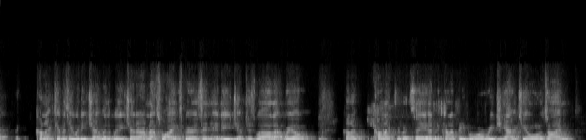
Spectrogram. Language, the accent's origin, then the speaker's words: English; Bristol, South West England, United Kingdom; moved away as an adult; also born or lived in London; now in Galway, Ireland; I'm English, so I grew up in Bristol, and I spent my life in Northern England and then in London. And I came, it must have been, I'm trying to guess, probably 9 years ago, eight, 9 years ago to Ireland. And we settled here in Galway.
